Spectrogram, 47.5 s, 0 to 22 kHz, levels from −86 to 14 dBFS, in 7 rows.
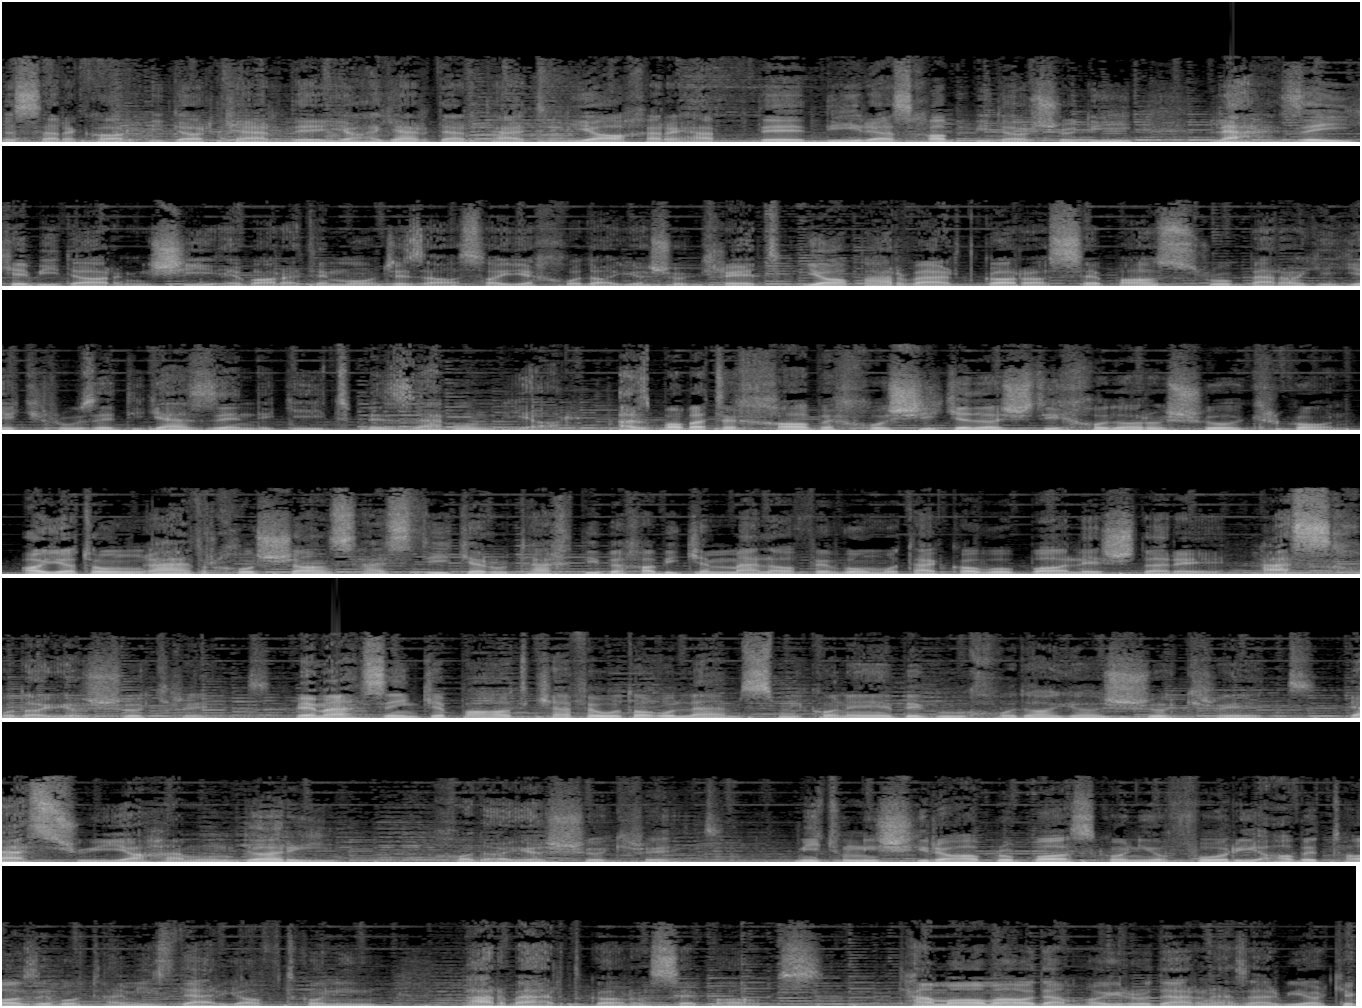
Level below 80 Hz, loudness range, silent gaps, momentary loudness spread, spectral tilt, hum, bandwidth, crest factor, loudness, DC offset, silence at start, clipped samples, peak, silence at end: -32 dBFS; 4 LU; none; 8 LU; -5 dB/octave; none; 13.5 kHz; 20 dB; -20 LUFS; under 0.1%; 0 s; under 0.1%; 0 dBFS; 0 s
